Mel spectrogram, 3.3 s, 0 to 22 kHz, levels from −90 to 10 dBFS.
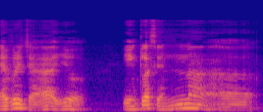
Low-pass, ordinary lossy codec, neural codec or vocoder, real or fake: none; none; none; real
